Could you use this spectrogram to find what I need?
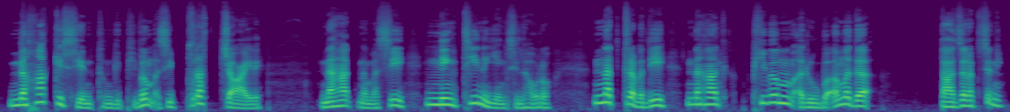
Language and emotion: Manipuri, angry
